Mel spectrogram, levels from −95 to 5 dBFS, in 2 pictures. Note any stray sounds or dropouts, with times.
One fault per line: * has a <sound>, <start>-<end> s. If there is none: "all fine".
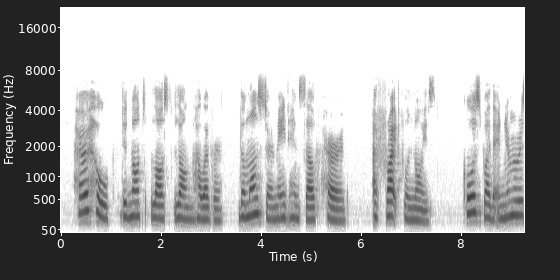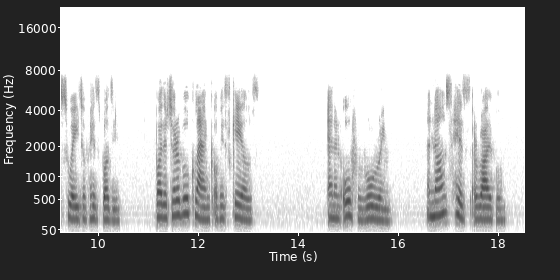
all fine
